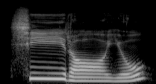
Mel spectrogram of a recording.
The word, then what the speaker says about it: 싫어요: The consonant 히응 becomes silent when it is the last consonant of a syllable.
